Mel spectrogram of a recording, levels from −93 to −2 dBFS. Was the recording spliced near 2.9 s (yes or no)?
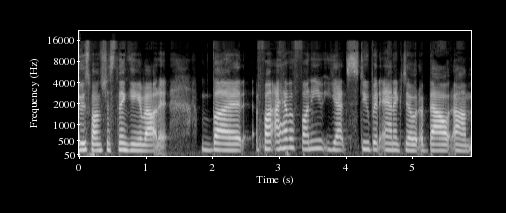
no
